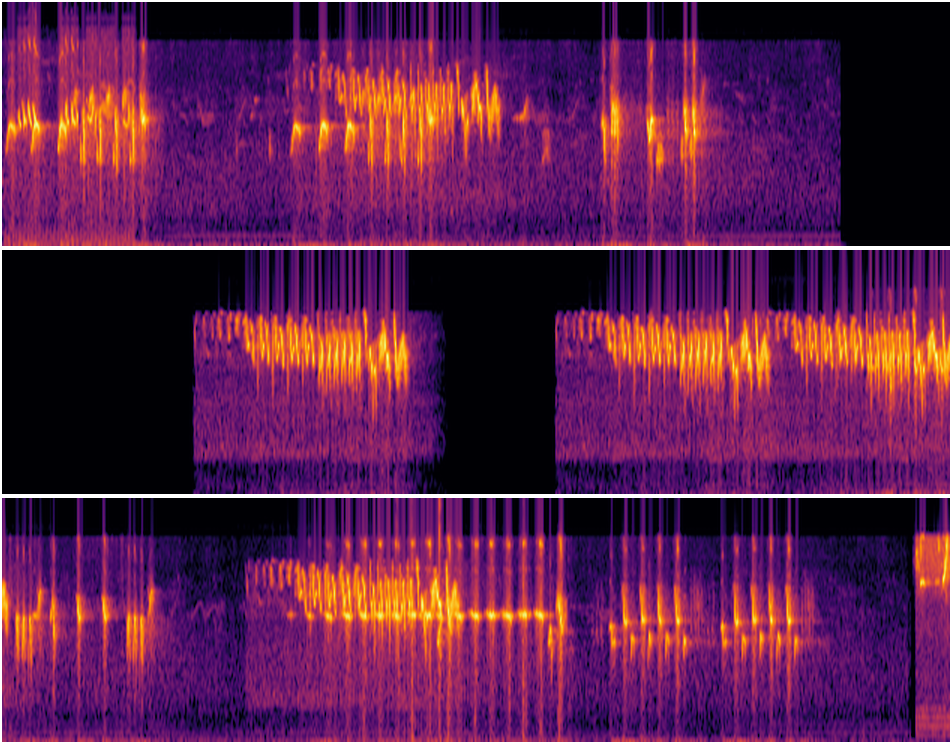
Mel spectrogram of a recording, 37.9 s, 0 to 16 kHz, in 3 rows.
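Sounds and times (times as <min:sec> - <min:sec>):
songbird trilling and chirping: 0:00.0 - 0:11.2, 0:20.0 - 0:36.7, 0:37.4 - 0:37.9.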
